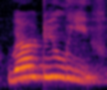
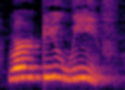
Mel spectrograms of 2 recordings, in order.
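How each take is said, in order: First: The pitch starts high and falls at the end. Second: The pitch falls on where, then rises at the end. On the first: The question is being asked for the first time. "The pitch of the voice starts relatively high and falls at the end" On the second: The question is being repeated because the answer was forgotten. "the voice falls on the word where and rises again toward at the end of the question"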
